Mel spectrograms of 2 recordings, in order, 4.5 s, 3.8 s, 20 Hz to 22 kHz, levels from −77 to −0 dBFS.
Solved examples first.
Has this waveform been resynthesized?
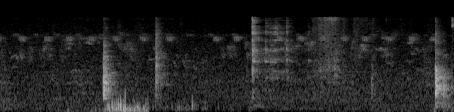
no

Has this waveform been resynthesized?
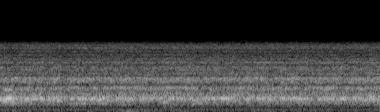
yes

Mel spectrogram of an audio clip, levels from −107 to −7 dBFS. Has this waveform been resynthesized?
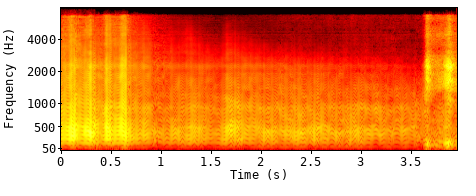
yes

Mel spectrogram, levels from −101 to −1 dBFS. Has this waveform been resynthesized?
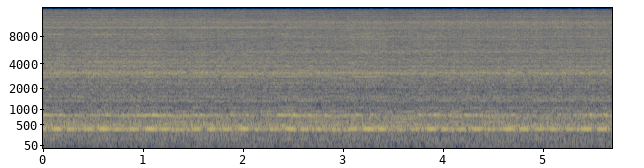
no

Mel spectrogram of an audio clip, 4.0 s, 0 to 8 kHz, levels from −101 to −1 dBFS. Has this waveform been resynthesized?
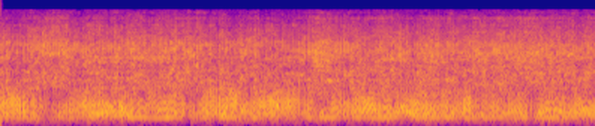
yes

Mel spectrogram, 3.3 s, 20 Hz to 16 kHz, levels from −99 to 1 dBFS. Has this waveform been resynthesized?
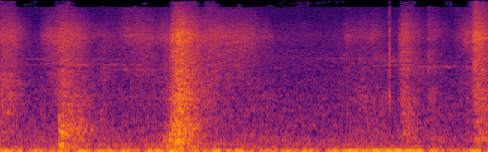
no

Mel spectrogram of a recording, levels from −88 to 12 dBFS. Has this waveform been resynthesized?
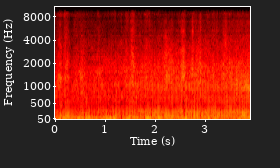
yes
